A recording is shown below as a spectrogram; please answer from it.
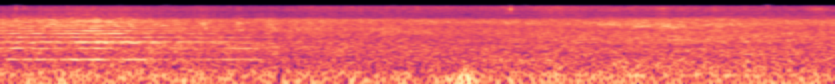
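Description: Street traffic rumble outdoors, with a vehicle horn holding one steady note for about a second and a half at the start.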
